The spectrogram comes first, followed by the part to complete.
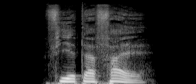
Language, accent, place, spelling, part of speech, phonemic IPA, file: German, Germany, Berlin, vierter Fall, noun, /ˌfiːɐ̯tɐ ˈfal/, De-vierter Fall.ogg
- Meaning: accusative case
